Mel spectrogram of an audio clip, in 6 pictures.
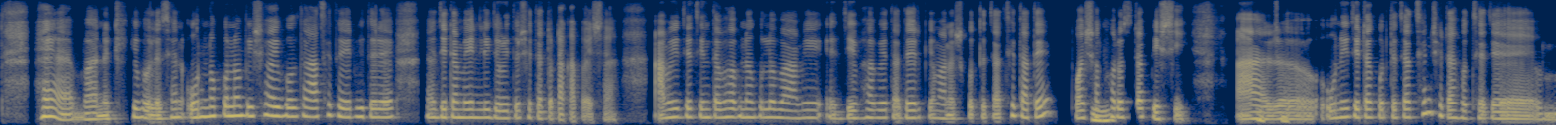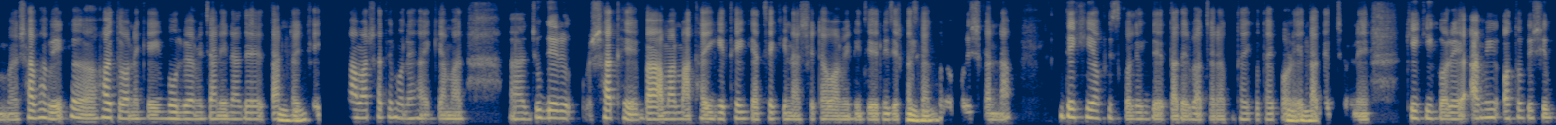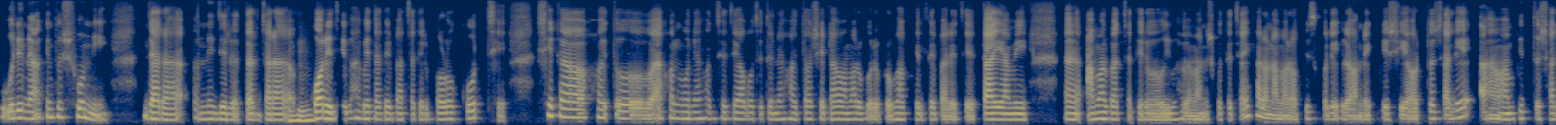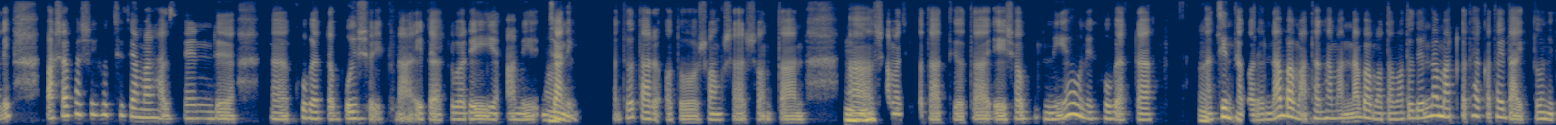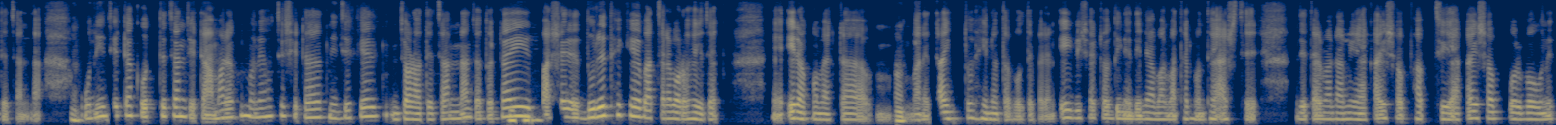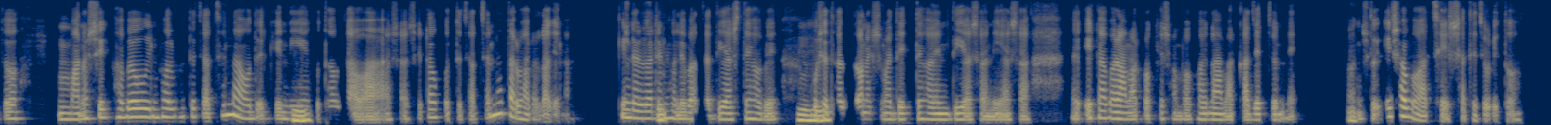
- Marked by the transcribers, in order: tapping; horn; unintelligible speech
- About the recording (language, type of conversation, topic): Bengali, advice, সন্তান পালন নিয়ে স্বামী-স্ত্রীর ক্রমাগত তর্ক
